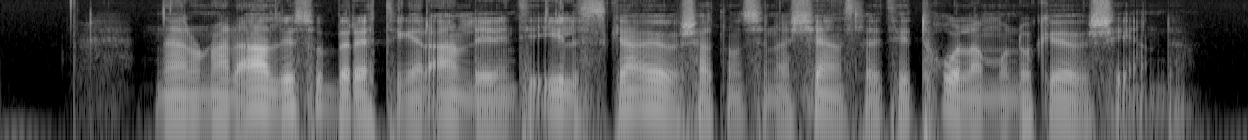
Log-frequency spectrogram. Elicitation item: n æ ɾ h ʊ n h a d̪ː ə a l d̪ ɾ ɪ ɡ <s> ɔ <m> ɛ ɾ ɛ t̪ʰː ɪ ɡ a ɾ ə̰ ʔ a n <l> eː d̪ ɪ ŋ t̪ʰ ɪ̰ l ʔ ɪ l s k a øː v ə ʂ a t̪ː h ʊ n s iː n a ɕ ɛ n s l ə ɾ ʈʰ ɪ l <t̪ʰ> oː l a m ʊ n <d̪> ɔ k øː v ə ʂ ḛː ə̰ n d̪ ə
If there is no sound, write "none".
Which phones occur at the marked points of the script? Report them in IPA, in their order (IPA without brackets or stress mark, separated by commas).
s, b, l, t̪ʰ, d̪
